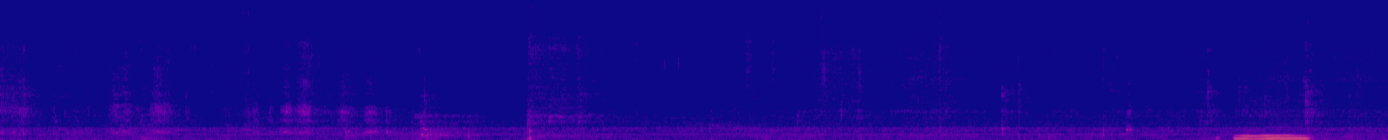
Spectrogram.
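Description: Quiet eating noises, chewing and small clicks and rustles, close to the microphone. About six seconds in there is a short hummed "mm".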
